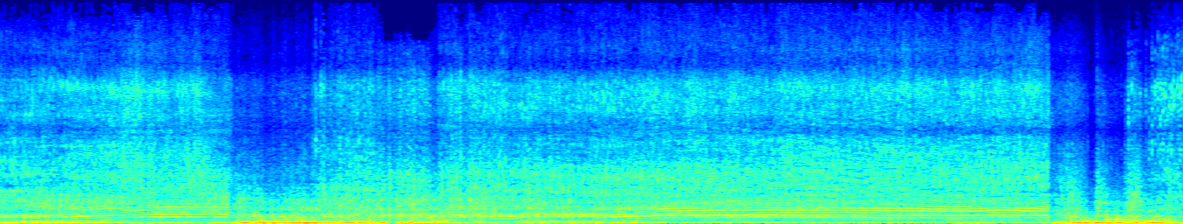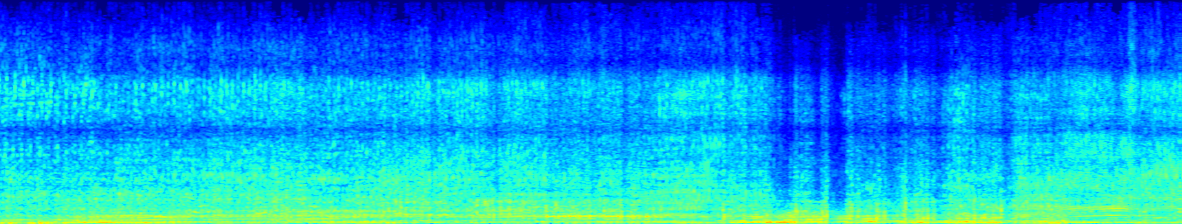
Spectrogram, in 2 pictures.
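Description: Engines of several bone-stock compact cars revving up and down, pitch rising and falling again and again, over a steady background of noise.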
